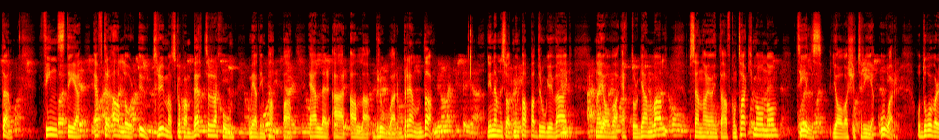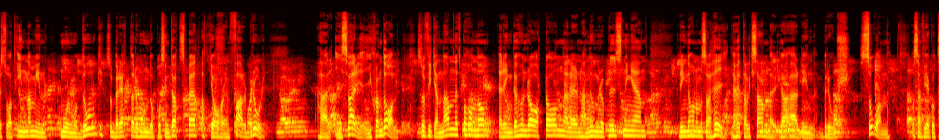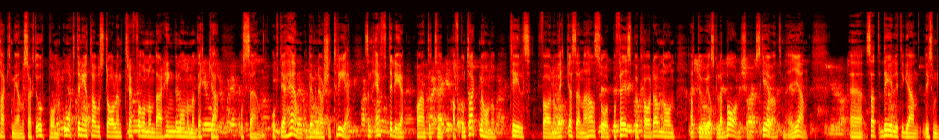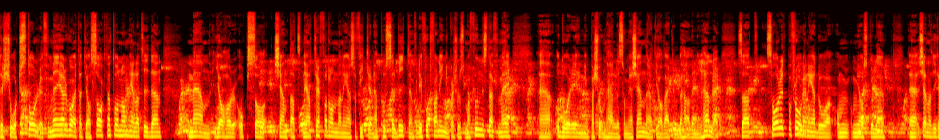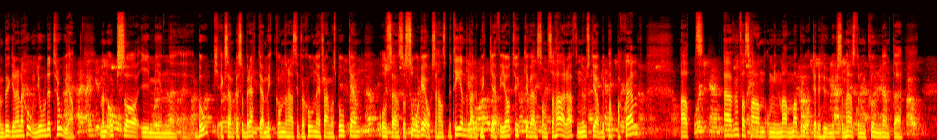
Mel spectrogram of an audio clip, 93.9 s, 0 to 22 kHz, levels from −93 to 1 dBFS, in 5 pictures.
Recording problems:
voice in the background; loud; throughout; 7 dB below the speech

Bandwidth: 15 kHz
